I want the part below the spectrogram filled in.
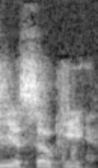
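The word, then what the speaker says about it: Ysoki: It's Yosoki. That. Yosoki? Yeah. Yeah, there you go. Yosoki.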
